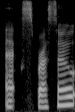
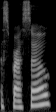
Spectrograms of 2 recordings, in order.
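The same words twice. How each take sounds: First: It begins with an 'ex' sound, like expresso. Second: It begins with an 'es' sound, without 'x'. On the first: The speaker calls it wrong. "gets annoyed when someone says espresso" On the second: The speaker calls it right. "instead of espresso"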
